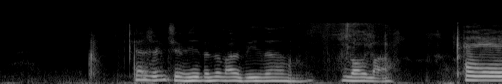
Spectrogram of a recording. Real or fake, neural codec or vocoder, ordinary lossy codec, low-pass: fake; codec, 16 kHz, 2 kbps, FreqCodec, larger model; none; 7.2 kHz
